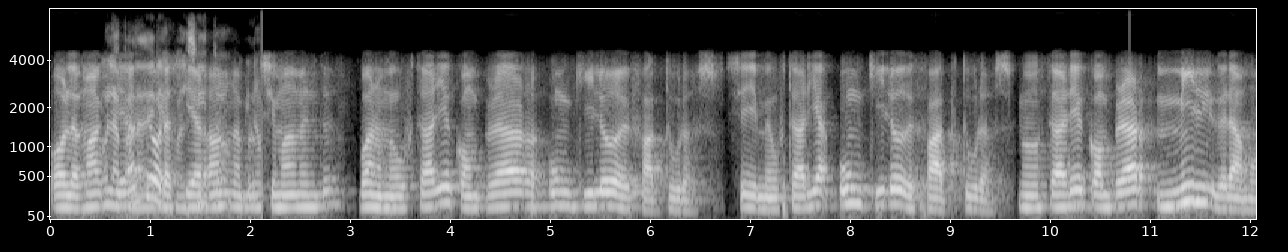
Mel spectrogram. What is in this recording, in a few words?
phone audio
